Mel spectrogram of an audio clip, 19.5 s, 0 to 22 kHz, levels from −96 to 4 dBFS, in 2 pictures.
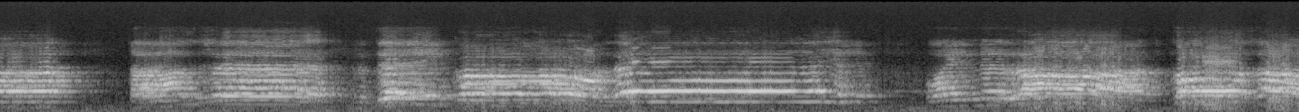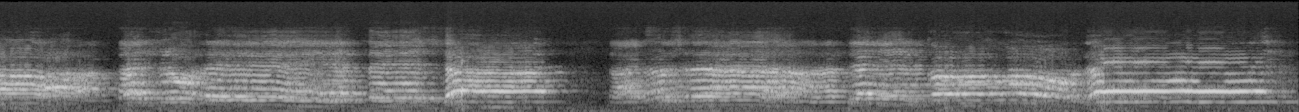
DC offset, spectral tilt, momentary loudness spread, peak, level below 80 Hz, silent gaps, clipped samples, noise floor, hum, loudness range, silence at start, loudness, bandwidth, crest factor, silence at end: under 0.1%; -2 dB/octave; 10 LU; -8 dBFS; -60 dBFS; none; under 0.1%; -44 dBFS; none; 3 LU; 0 s; -21 LUFS; over 20 kHz; 12 dB; 0 s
